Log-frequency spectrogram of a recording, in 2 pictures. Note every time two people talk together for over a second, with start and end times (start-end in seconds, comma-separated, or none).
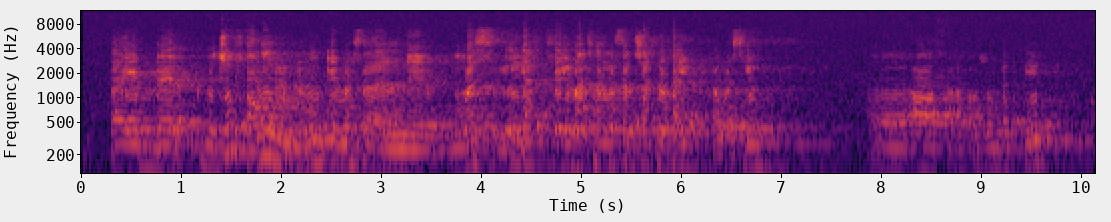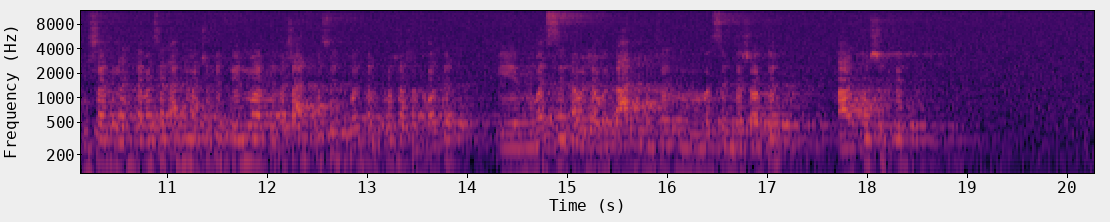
none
